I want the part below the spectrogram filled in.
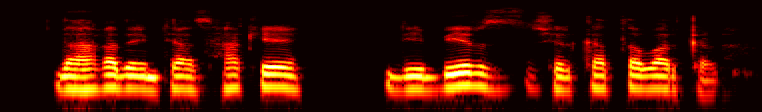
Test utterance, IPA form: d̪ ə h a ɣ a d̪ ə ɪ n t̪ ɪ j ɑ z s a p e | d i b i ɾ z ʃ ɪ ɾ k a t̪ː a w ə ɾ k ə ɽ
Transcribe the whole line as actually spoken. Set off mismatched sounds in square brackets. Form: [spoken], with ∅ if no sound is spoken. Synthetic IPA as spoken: d̪ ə h a ɣ a d̪ ə ɪ [m] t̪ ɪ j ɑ z [h] a [q] e | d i b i ɾ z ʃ ɪ ɾ k a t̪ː a w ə ɾ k ə ɽ

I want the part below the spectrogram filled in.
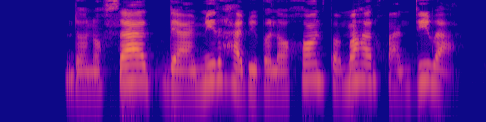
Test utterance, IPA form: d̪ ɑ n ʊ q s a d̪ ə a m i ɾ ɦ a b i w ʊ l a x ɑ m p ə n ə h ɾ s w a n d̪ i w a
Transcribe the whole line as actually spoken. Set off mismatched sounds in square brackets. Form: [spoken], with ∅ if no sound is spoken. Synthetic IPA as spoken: d̪ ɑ n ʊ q s a d̪ ə a m i ɾ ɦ a b i [b] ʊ l [ɑ] x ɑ [n] p ə [m] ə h ɾ [x] w a n d̪ i w a

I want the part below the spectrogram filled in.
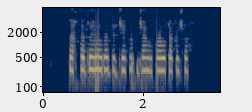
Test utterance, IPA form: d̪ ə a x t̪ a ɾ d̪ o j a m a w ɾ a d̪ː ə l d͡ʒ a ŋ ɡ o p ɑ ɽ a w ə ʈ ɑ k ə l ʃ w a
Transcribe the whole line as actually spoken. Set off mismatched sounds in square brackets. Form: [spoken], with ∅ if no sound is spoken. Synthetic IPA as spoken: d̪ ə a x t̪ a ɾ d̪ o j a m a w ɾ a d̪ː ə [∅] d͡ʒ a ŋ ɡ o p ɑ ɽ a w ə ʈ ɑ k ə l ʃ w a

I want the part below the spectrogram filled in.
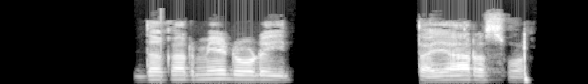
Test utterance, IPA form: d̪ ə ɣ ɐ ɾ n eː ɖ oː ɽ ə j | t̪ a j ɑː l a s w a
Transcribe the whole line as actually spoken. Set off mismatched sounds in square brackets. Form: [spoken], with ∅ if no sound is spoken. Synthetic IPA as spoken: d̪ ə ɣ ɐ ɾ [m] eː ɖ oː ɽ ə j | t̪ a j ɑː [ɾ] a s w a

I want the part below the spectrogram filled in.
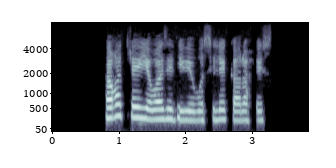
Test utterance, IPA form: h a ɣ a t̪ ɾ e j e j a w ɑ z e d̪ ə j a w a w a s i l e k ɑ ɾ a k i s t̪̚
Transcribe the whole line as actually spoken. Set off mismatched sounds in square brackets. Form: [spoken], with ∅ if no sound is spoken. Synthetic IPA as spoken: h a ɣ a t̪ ɾ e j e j a w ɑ z e d̪ ə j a w [e] w a s i l e k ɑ ɾ a [x] i s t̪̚

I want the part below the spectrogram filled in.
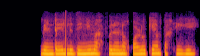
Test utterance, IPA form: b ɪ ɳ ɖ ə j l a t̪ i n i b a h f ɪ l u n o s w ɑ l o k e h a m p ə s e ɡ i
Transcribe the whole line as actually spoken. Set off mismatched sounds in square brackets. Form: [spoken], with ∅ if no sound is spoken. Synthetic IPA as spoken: b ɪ ɳ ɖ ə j l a [d̪] i n i [m] a h f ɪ l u n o [x] w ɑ [ɽ] o k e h a m p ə [x] e ɡ i

